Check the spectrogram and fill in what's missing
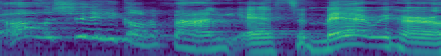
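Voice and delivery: like you just guessed the big secret; high gossipy "oh shit" excitement; excited thought. Retold or imitated. Thinking he will propose.

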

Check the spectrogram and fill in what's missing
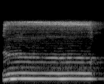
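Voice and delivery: loud mock bee buzz; playful buzzing sound for the kids. A narrator's reading. Imitates the beast buzzing.

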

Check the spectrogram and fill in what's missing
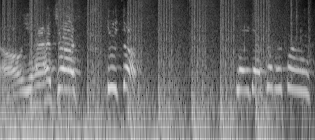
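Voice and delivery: loud, high, drawn-out shouting; excited yell. Real, not acted. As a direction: bark orders across the battlefield. Yelling orders in firefight.

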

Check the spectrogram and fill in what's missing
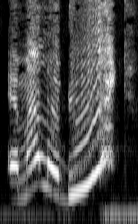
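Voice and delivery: "dick" blurted loud and high; over-emphasized, loud "dick" at the end; heavy emphasis. Real, not acted. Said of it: "I be putting so much emphasis on that".

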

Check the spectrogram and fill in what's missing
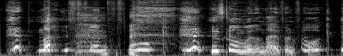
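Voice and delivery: high, strained words through laughter; laughing hard. Real, not acted. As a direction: squeeze it out while cracking up. Laughing fit at the image.

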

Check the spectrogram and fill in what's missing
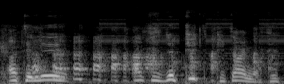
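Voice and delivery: loud laughing curses after a scare; laughing shouts. Real, not acted.

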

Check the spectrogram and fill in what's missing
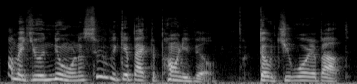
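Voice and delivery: high, refined reassuring voice; Rarity reassuring. A narrator's reading. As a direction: promise kindly.

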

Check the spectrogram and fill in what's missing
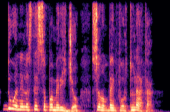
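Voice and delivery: high, sharp female voice, flung out in anger; bitter outburst from a cornered woman, pitched high; violent exclamation. A narrator's reading. Miss Mayfield exclaims at the unwanted detective, violent and high. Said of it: "esclamò con violenza".

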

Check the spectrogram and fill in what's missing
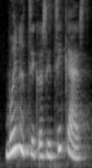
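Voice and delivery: ordinary delivery, nothing marked

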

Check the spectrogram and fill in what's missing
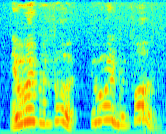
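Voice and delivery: high, whiny mimicry of a friend; mocking imitation. Player mocking friend's complaint, mocking imitation. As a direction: mimic him in a silly high voice. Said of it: "Sorry, I was mocking him".

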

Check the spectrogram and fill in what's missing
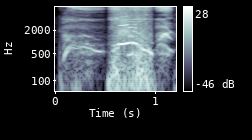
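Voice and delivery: loud gasp of relief; sharp high gasp. Real, not acted. Relief at secret vote.

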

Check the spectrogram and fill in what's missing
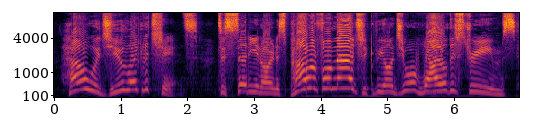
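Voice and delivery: high, loud, sweeping showman's pitch; grand cloaked figure. Acted. Cloaked figure tempting you with magic, grandiose. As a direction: proclaim it grandly, stretching the big words. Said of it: "raises his arms grandly".

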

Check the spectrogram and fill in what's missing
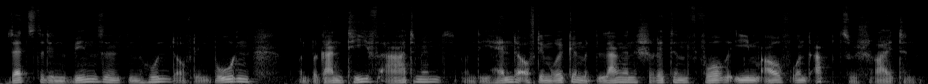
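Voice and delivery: usual speaking voice

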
